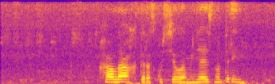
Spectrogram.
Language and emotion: Russian, positive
